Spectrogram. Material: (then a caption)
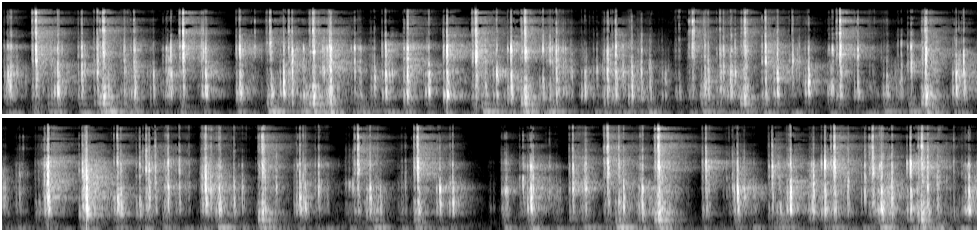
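Plastic. Long press-on nails and fingertips type rapidly on a pink retro-style plastic computer keyboard with round keycaps. The result is a dense, steady stream of bright, sharp plastic clicks and clacks with brief pauses between bursts and no low rumble.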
